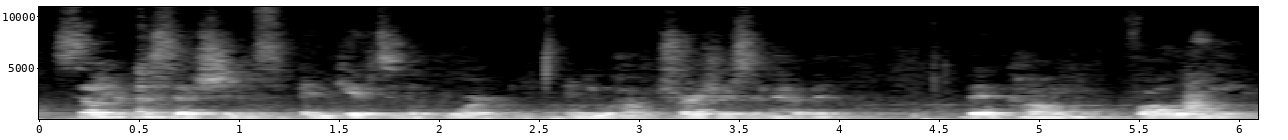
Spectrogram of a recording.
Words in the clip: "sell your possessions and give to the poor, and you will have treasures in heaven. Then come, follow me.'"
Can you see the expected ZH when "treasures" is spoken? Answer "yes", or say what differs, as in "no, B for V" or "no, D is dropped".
yes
